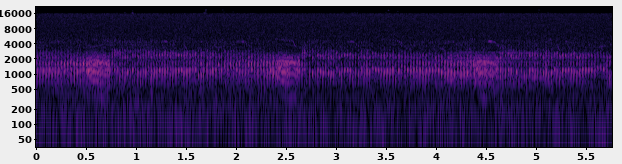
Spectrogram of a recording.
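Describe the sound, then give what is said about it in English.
A seabird's continuous, rough purring from inside its burrow, a buzzy engine-like whirr that swells and eases roughly every two seconds, heard on its own with no talking. “It would land, and then I didn't want to scare it, so I didn't open my zipper or anything, but it would scurry into its burrow, and then it would make this little purring sound, like an engine that's trying to take off or something.”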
